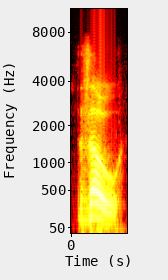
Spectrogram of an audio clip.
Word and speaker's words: though: instead of the okay the GH at the end doesn't make a sound okay it's though though good it's really hurt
